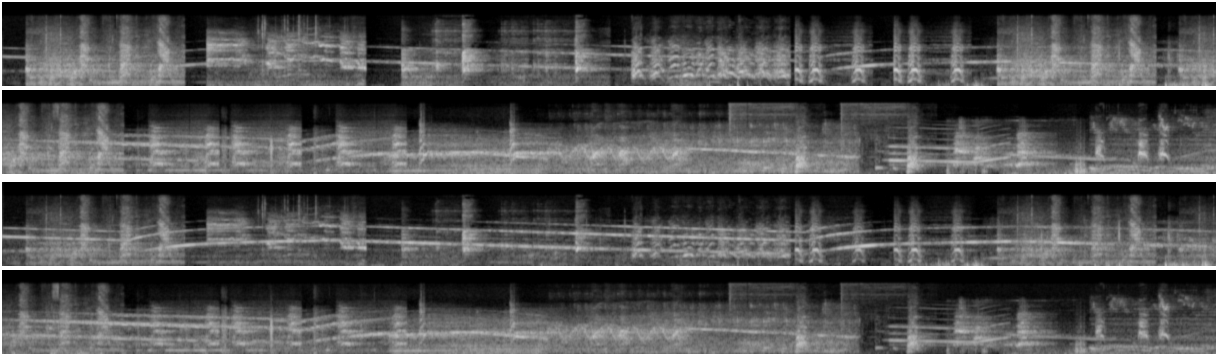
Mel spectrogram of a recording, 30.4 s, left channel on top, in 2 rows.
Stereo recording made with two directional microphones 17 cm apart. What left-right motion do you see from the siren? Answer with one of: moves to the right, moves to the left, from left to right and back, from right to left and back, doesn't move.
moves to the left.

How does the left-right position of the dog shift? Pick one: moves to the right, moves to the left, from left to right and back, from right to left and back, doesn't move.
doesn't move.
